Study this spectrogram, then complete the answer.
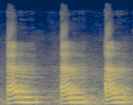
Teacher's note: هي صوت يخرج من الخيشوم ما هو الخيشوم التجويف الانفي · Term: الغنه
